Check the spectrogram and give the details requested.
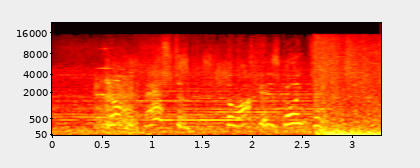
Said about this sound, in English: An explosion rips through the lab.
